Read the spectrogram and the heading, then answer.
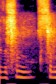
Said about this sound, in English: Oh, crashing! Oh, that's the dog in his cage.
